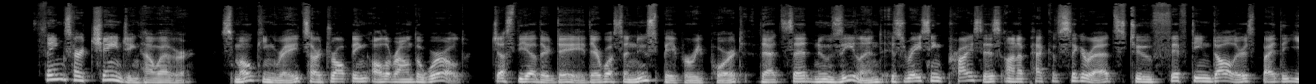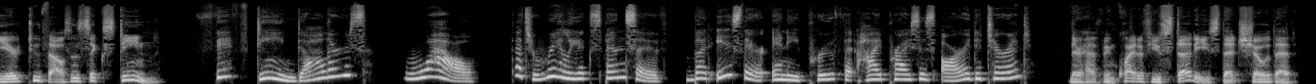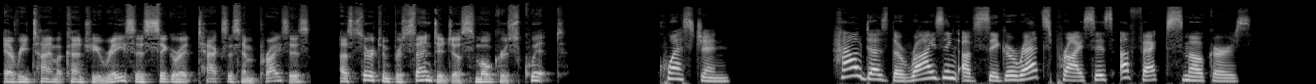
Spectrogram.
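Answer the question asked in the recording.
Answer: A certain percentage of smokers quit

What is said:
[听力原文] M: Things are changing, however. Smoking rates are dropping all around the world. Just the other day there was a newspaper report that said New Zealand is raising prices on a pack of cigarettes to US $15 by the year 2016! Wow! That's really expensive. But is there any proof that high prices are a deterrent? M: There have been quite a few studies that show that every time a country raises cigarette taxes and prices, a certain percentage of smokers quit. Question: How does the rising of cigarettes prices affect smokers?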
